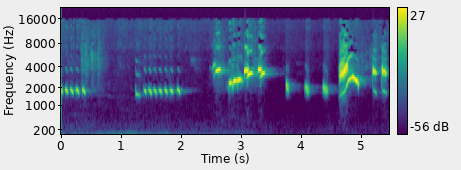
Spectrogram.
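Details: Asian pied starling master song: quick runs of short chirped notes, then varied warbling phrases, separated whistled notes and a loud squealing burst.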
